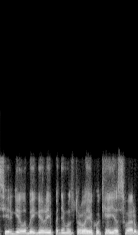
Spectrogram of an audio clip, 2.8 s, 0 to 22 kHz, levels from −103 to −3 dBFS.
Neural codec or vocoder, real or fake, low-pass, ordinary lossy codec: none; real; 7.2 kHz; Opus, 64 kbps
